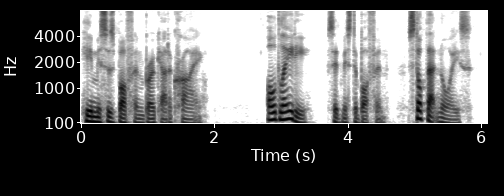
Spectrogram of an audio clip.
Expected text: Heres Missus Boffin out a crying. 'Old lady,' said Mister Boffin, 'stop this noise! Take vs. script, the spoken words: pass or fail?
fail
